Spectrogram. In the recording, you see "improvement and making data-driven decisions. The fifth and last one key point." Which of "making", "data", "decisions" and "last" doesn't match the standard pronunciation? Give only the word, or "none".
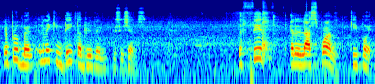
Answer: decisions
